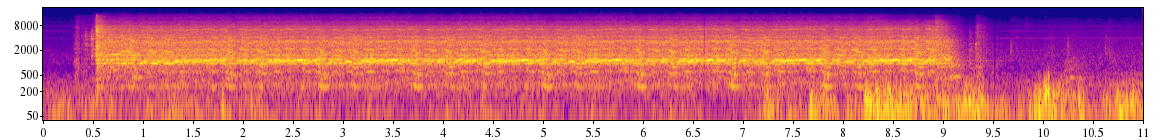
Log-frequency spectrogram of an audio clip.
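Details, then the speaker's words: 2010 Holden Commodore VE SV6 3.6 SIDI after fuel injector replacement: starter spins evenly for about eight seconds but the engine never fires; no-start traced by scan tool to a failed ignition coil. "you all right well we uh seem to have some other issue because uh they don't want to start"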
